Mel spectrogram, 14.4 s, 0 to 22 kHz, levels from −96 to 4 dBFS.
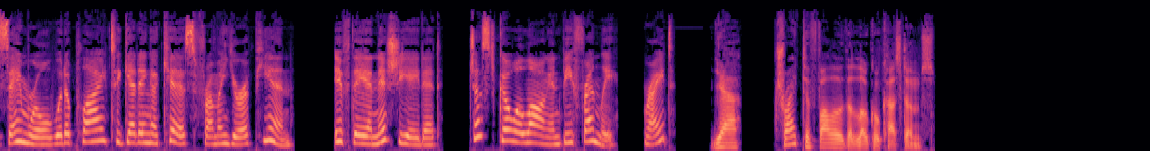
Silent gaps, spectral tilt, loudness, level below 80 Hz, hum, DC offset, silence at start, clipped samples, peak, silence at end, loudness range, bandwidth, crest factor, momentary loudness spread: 3.70-4.17 s, 5.55-5.86 s, 7.74-8.05 s, 8.80-8.87 s, 9.29-9.67 s; -3 dB/octave; -18 LUFS; -56 dBFS; none; under 0.1%; 0 s; under 0.1%; -2 dBFS; 2.7 s; 6 LU; 16 kHz; 16 dB; 10 LU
